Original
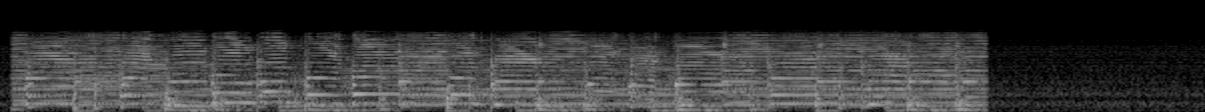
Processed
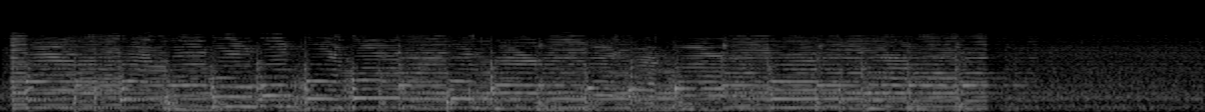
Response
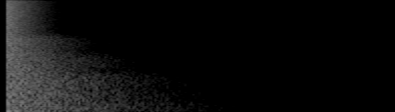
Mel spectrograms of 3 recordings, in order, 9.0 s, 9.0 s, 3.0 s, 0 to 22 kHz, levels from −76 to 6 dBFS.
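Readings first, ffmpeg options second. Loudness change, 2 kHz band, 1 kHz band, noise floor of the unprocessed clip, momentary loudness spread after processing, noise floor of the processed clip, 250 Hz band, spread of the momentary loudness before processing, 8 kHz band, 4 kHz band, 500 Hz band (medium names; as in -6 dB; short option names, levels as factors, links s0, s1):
-11.5 dB, -12.0 dB, -10.0 dB, -53 dBFS, 12 LU, -51 dBFS, -14.5 dB, 2 LU, no reading, -13.5 dB, -9.0 dB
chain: -filter_complex "[0:a]highpass=360,acompressor=threshold=0.0126:ratio=8,afreqshift=-140,asplit=2[s0][s1];[s1]aecho=0:1:378:0.224[s2];[s0][s2]amix=inputs=2:normalize=0,adynamicequalizer=threshold=0.00178:dfrequency=1600:dqfactor=0.7:tfrequency=1600:tqfactor=0.7:attack=5:release=100:ratio=0.375:range=3:mode=cutabove:tftype=highshelf,volume=1.5"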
